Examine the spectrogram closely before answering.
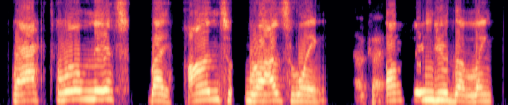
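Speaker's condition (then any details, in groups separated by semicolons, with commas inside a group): Hydrocephalus with shunt failure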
